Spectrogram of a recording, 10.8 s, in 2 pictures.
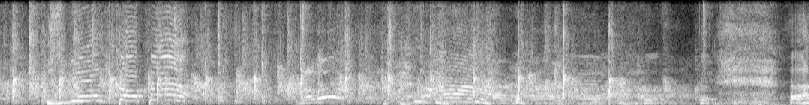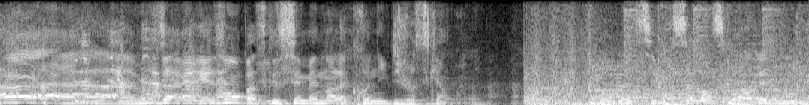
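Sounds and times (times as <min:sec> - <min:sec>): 
audience applause: 0:00.0 - 0:05.0
speech: 0:00.3 - 0:00.8, 0:06.5 - 0:08.7, 0:09.4 - 0:10.7
laughter: 0:02.4 - 0:07.5, 0:08.2 - 0:09.0.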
